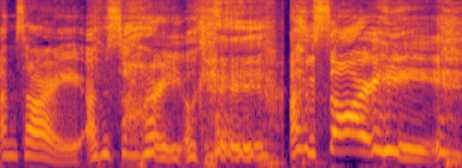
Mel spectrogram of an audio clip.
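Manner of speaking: laughing throughout, words drawn out. Recapping a fan incident and apologizing for laughing, laughing while talking. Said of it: "I'm laughing".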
